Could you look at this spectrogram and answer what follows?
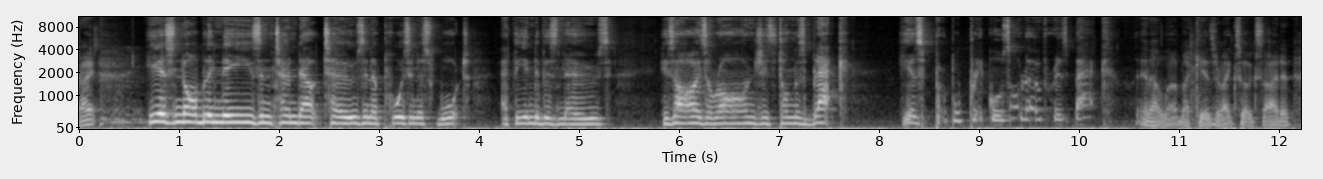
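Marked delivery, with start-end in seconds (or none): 0.7-10.4 higher-pitched put-on British accent. Reading a children's story aloud, the speaker describes the monster in a british accent. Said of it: "That's a pretty good British accent".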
